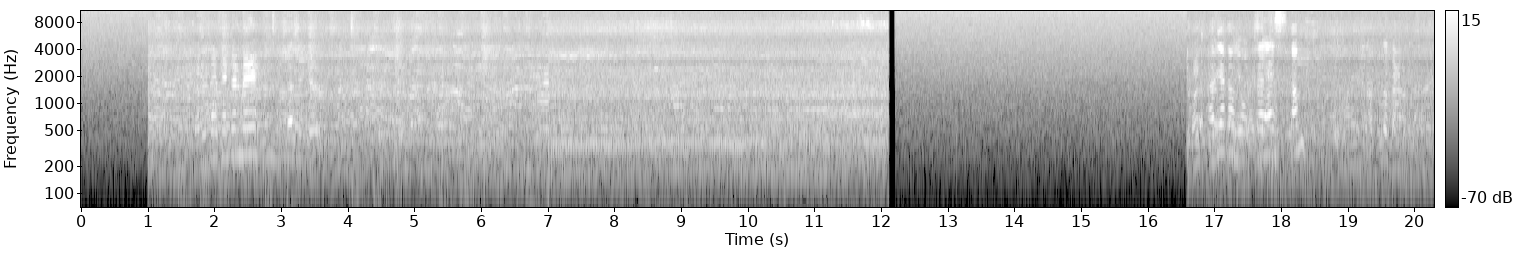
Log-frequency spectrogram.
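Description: A crowd chatters.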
